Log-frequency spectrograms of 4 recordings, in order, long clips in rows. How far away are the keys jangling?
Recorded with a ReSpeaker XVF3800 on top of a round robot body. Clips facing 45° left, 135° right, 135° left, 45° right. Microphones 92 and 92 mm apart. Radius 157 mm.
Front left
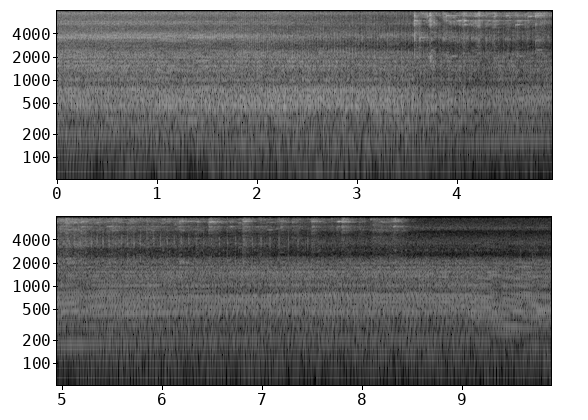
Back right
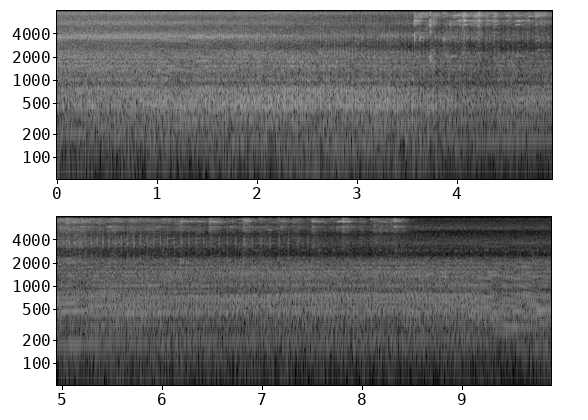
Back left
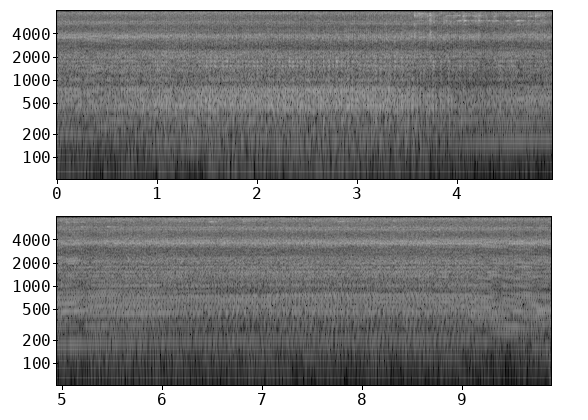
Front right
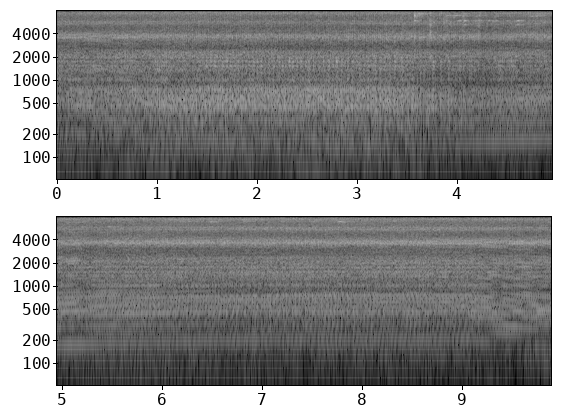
About 0.6 m.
